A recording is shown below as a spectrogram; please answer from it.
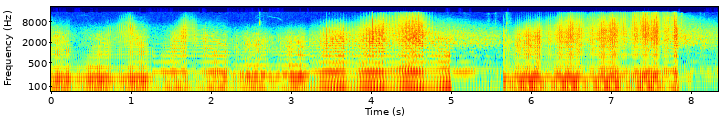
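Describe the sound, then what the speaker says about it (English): A Moog synthesizer plays sustained, buzzy, distorted chords that change every second or so. The sound is loud and close, with swelling filter sweeps and no voices. "This is the Moog."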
